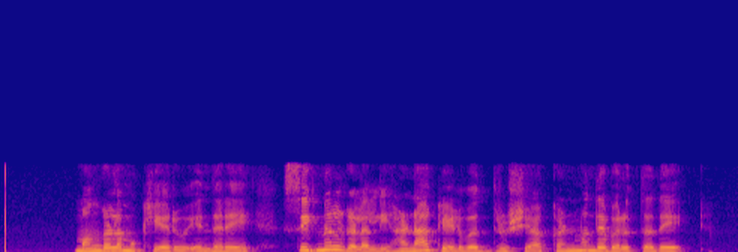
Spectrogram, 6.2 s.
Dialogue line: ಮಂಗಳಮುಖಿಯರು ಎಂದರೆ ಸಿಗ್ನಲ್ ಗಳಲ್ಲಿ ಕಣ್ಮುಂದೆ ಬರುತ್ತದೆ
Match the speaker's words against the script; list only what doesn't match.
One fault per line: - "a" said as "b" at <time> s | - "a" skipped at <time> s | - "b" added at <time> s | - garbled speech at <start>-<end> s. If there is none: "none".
- "ಹಣ ಕೇಳುವ ದೃಶ್ಯ" added at 3.2 s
